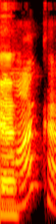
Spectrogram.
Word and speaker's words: Sri Lanka: Sri Lanka.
